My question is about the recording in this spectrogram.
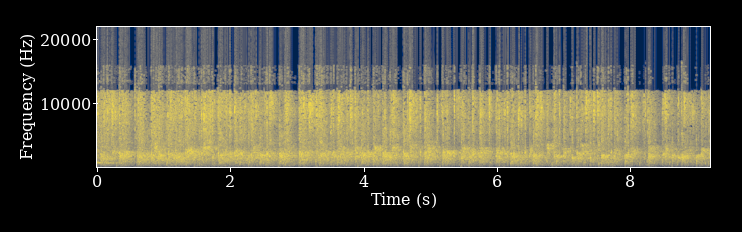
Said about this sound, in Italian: un applauso a tutti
